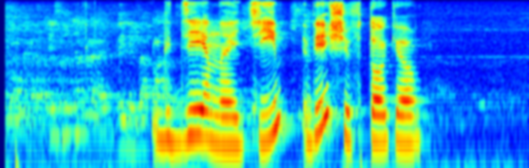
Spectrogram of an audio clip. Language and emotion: Russian, neutral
